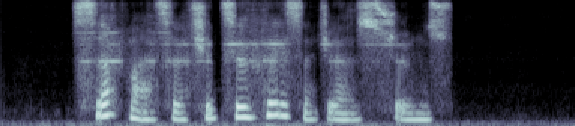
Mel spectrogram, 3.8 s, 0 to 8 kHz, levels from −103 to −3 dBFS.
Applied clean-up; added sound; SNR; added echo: neural diffusion model UNIVERSE++.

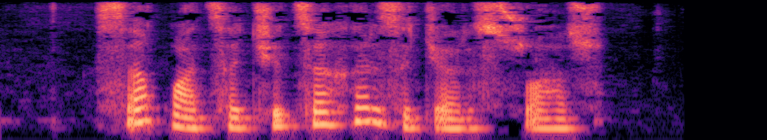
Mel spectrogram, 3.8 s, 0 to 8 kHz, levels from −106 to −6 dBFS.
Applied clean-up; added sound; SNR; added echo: none; none; none; none.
